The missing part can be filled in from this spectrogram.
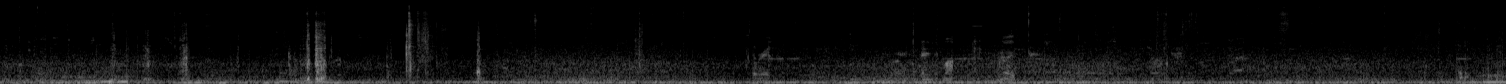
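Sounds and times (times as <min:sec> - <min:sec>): clicks and knocks of parts handled: 0:02.8 - 0:05.4.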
